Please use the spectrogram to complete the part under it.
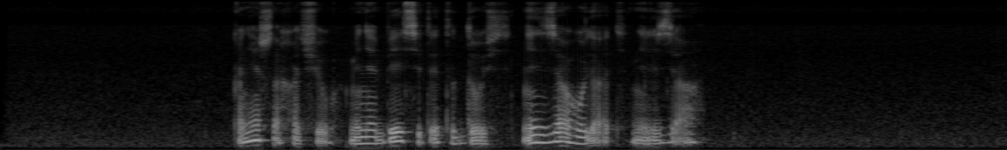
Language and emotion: Russian, sad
